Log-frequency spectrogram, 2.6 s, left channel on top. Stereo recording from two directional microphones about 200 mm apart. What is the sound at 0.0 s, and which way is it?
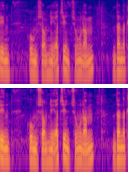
Speech, 25° right (ahead or behind).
